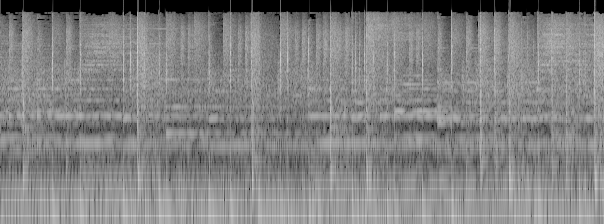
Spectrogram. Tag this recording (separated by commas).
Music, Heavy metal, Plucked string instrument, Guitar, Musical instrument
